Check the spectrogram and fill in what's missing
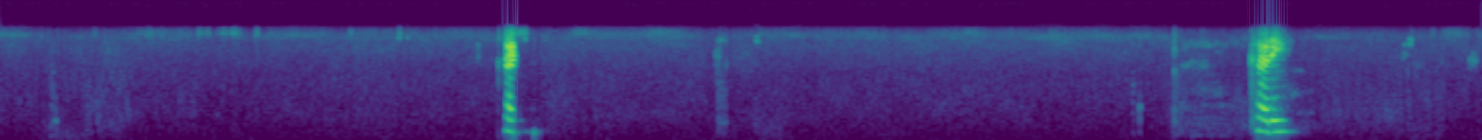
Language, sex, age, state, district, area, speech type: Dogri, female, 18-30, Jammu and Kashmir, Udhampur, rural, conversation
